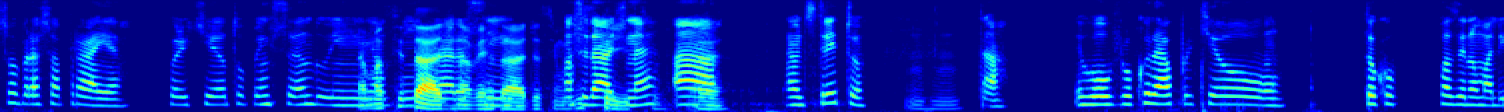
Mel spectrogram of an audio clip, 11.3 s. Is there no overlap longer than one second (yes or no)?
no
